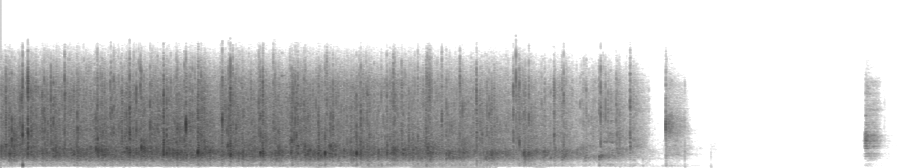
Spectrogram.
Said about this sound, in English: I want you to stand. Prayer partners, come quickly this morning. Let's clap our hands to Jesus Christ one more time.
